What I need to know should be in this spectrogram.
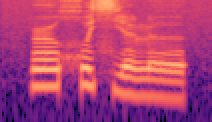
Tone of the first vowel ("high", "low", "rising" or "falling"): high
